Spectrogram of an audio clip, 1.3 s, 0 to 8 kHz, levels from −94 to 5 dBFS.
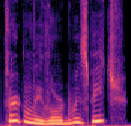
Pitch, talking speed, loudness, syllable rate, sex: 250 Hz, 135 wpm, -12 LUFS, 5.4 syllables/s, male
